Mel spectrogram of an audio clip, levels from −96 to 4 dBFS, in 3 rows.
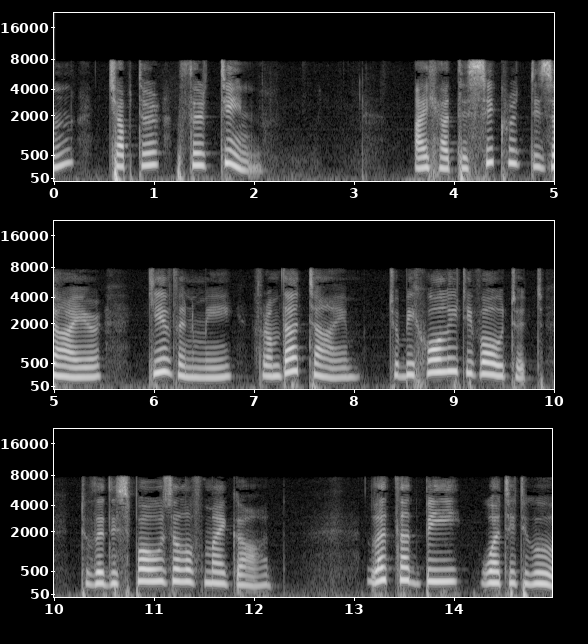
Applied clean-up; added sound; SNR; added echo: none; none; none; none.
